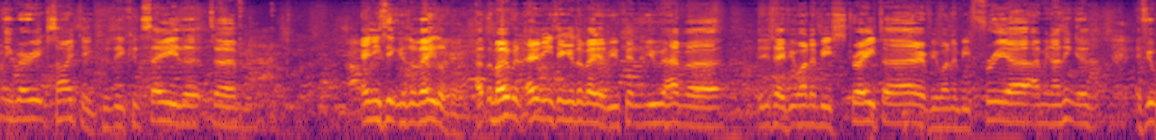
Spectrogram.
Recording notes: Recorded at Inntöne Festival, 14 August 2020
